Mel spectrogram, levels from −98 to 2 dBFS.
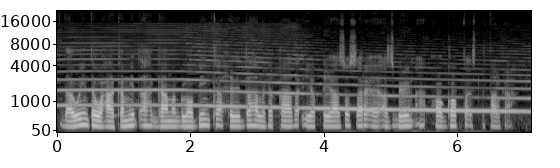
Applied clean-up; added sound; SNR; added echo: none; Siren; 6 dB; none.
